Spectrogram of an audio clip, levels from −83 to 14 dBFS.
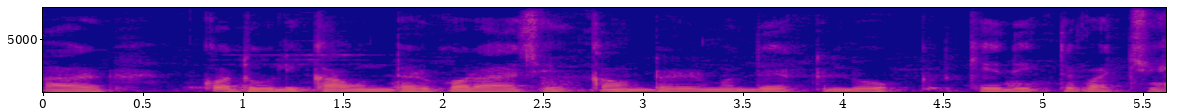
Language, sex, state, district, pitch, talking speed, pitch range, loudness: Bengali, male, West Bengal, Jhargram, 135 Hz, 140 wpm, 130-135 Hz, -33 LUFS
